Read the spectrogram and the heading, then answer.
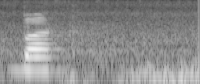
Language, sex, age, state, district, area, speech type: Urdu, female, 18-30, Delhi, Central Delhi, urban, read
